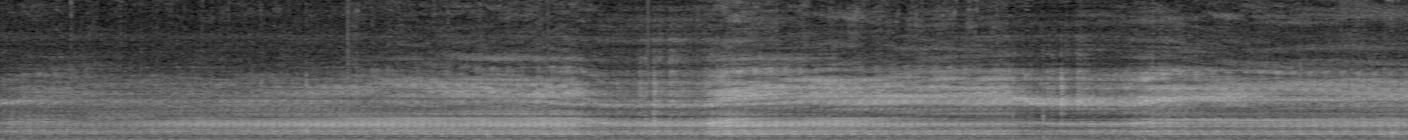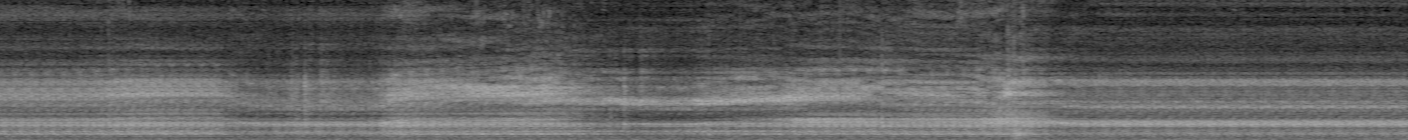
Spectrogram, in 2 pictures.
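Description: Radio-controlled dump truck's electronic sound module playing a diesel truck engine through a small speaker, idling and revving up several times as the truck is driven.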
